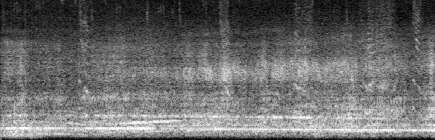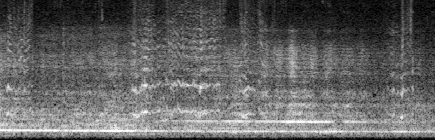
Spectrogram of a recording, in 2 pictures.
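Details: Dense humming of honey bees around their hive entrance, several steady whining flight tones overlapping and slowly shifting pitch as bees hover and come and go, over a constant background drone.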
